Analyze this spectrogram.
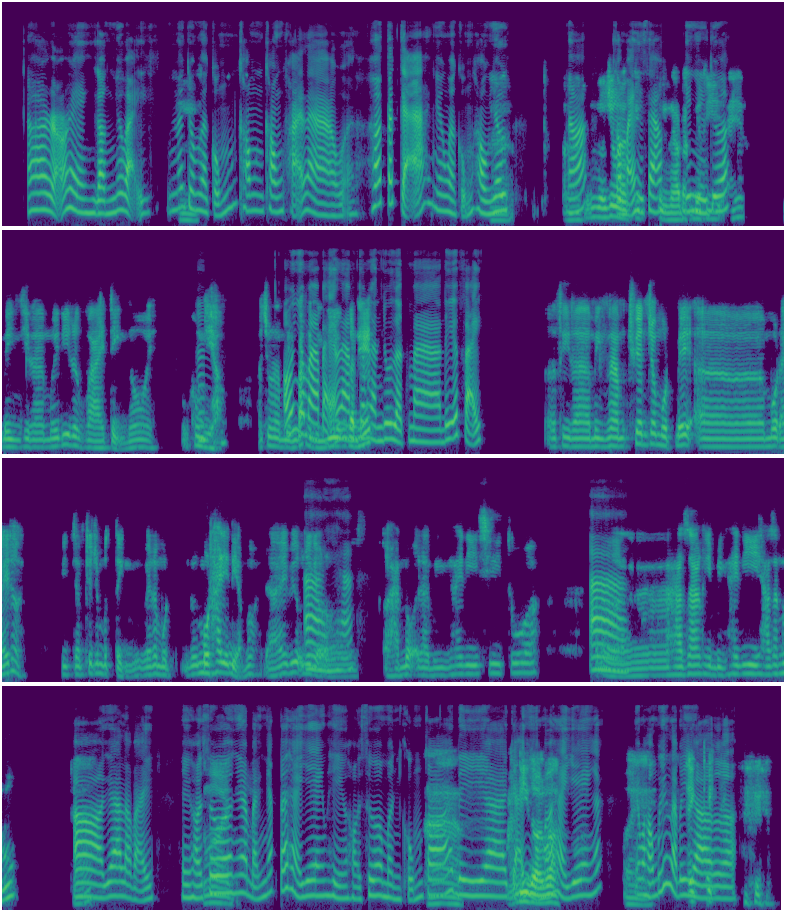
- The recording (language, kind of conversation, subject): Vietnamese, unstructured, Bạn nghĩ gì về việc du lịch khiến người dân địa phương bị đẩy ra khỏi nhà?
- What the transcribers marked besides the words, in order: tapping; other background noise; in English: "Sea Tour"; laugh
